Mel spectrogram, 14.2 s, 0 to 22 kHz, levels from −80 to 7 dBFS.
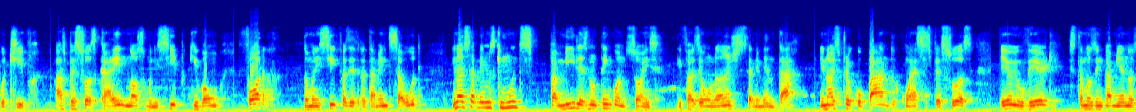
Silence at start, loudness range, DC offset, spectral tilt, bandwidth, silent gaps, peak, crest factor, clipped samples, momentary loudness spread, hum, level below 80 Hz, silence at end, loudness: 0 s; 1 LU; under 0.1%; -7 dB/octave; 8.6 kHz; none; 0 dBFS; 12 dB; under 0.1%; 7 LU; none; -30 dBFS; 0 s; -13 LUFS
